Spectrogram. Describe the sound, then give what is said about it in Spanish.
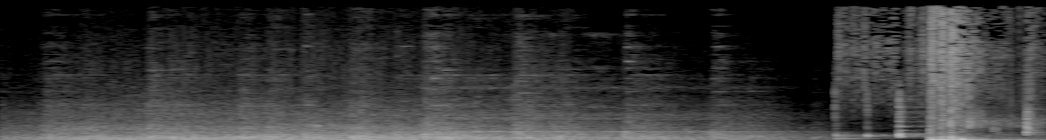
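A train rumbles past overhead near a station, a steady low roar for about four seconds that then breaks off into a few sharp, clattering knocks. “Cuando llegamos a la panadería cerca de la estación del tren, pasa un tren por encima y...”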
